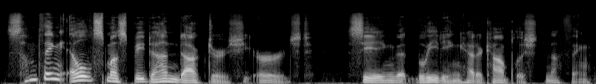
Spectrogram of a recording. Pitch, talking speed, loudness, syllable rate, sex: 110 Hz, 140 wpm, -20 LUFS, 4.4 syllables/s, male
